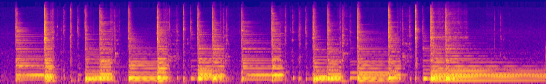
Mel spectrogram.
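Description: An acoustic guitar plays the verse strumming pattern, pairs of down strums on each chord broken by sharp muted percussive chucks in a steady rhythm, close and clear, then a final ringing chord.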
